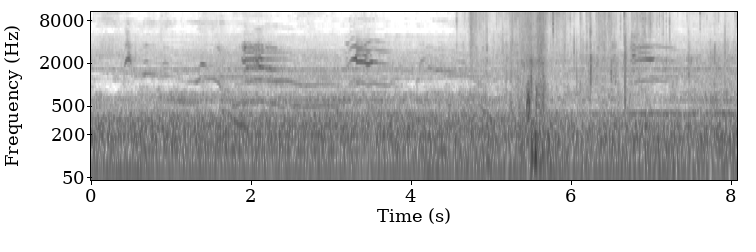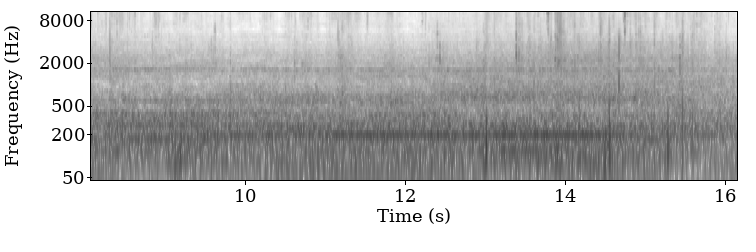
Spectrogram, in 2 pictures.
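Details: Yellow pregnant stray cat following someone early in the morning, giving several short rising-falling meows in the first five seconds, then quiet, over steady low traffic rumble and a brief word of Portuguese speech.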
